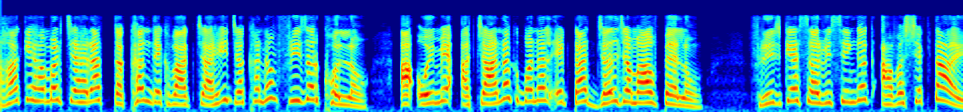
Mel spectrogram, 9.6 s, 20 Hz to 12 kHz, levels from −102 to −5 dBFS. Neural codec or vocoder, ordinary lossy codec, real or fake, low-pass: none; none; real; 7.2 kHz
